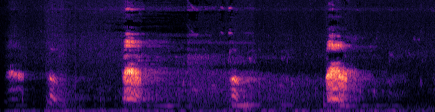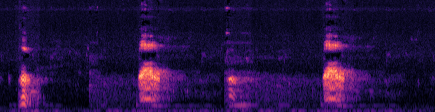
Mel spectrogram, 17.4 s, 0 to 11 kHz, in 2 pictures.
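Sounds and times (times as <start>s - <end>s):
person imitating cawing: 0.2s - 1.4s, 2.5s - 3.4s, 6.5s - 7.4s, 11.4s - 12.4s, 13.2s - 13.9s, 15.1s - 16.1s.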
